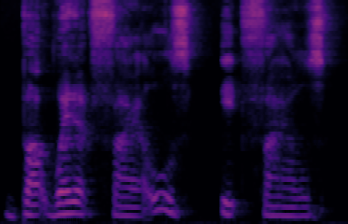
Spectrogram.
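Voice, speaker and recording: A podcast co-host reviews a book, partly reading out a plot summary and sharing his take on the story. His voice is a little high and a little mellow, and he draws out his words.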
